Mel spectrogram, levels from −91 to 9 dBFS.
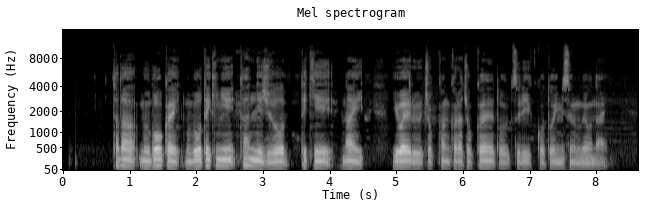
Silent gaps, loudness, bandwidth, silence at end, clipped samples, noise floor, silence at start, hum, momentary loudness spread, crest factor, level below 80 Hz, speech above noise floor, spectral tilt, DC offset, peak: none; -28 LUFS; 10.5 kHz; 0.5 s; under 0.1%; -74 dBFS; 0.75 s; none; 13 LU; 20 dB; -62 dBFS; 47 dB; -6.5 dB/octave; under 0.1%; -8 dBFS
